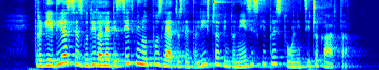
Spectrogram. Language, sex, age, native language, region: Slovenian, female, 30-49, Slovenian, Posavska region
